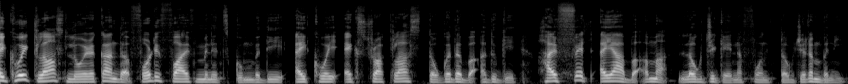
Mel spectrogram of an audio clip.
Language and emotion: Manipuri, neutral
